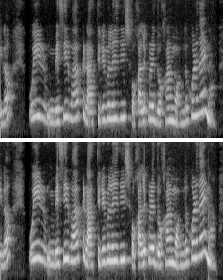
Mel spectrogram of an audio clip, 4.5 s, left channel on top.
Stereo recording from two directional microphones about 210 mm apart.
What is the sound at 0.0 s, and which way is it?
Speech, 25° right (ahead or behind).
